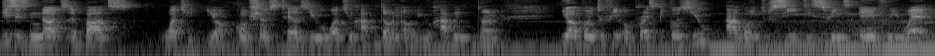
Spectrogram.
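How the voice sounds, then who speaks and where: Over background music and audible room echo, a man talks at a fairly slow pace and fairly low pitch, his pitch swinging very widely. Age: young. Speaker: vlogger. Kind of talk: vlog monologue. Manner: calm.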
